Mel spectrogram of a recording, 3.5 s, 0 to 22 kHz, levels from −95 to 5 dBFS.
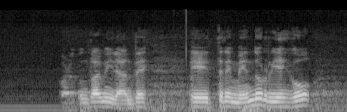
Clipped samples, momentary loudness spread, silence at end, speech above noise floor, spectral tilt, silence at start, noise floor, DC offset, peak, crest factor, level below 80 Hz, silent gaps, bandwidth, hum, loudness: under 0.1%; 13 LU; 0.05 s; 30 dB; -7.5 dB/octave; 0.6 s; -49 dBFS; under 0.1%; -6 dBFS; 14 dB; -42 dBFS; none; 9 kHz; none; -20 LUFS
